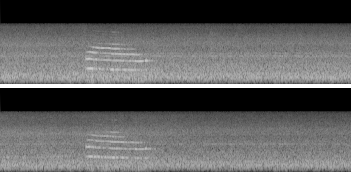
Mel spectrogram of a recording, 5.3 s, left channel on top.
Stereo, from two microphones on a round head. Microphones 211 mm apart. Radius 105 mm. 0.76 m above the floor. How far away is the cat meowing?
About 0.6 m.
